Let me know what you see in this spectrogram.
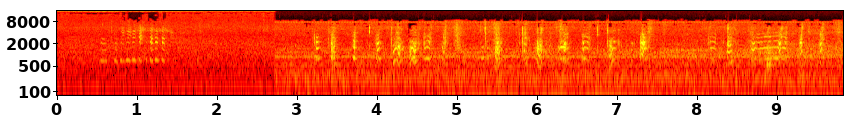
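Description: A cat gives a short, high chirping call about a second in. Then, about three seconds in and louder, a fast string of short chirps and chatters follows, the chattering of cats watching prey through a window.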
